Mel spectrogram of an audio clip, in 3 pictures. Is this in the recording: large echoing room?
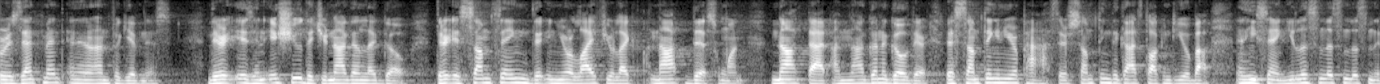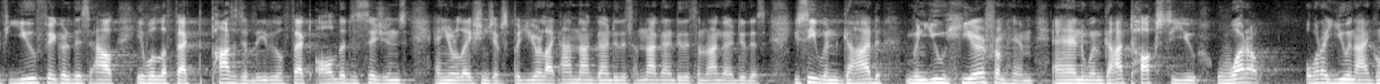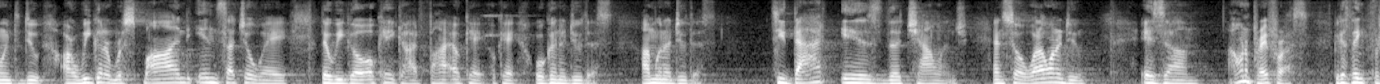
yes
